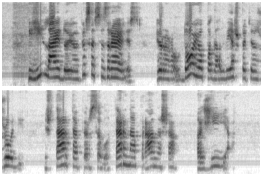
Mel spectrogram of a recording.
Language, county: Lithuanian, Kaunas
